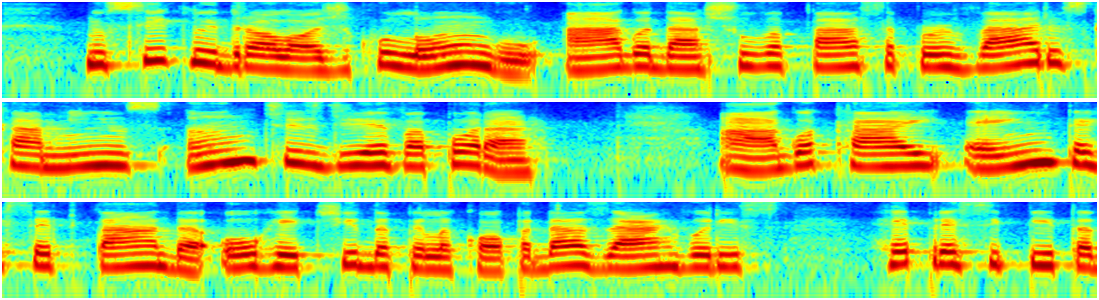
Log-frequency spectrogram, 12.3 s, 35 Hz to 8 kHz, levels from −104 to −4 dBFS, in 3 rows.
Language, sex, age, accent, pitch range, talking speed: Portuguese, female, 30-49, Brazilian, 185-230 Hz, 130 wpm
